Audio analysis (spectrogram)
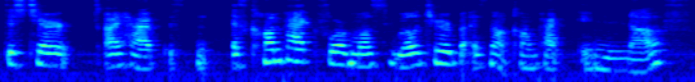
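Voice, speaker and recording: A woman vlogger reads questions aloud and answers them in a casual, halting way, with plenty of pauses and fillers. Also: on the low side, far from the mic, rough recording. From United States.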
